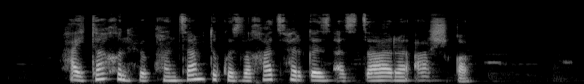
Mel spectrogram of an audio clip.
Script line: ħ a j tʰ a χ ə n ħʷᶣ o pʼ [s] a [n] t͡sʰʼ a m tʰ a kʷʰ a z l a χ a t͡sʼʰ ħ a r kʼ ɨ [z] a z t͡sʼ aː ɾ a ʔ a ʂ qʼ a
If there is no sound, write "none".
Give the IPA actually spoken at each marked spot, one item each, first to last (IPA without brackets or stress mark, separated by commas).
ħ, n, z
